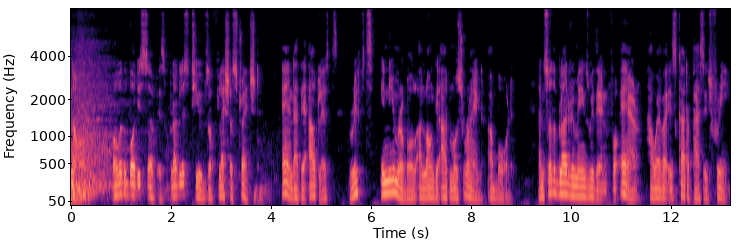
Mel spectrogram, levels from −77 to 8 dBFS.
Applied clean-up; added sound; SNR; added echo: classical method log-MMSE.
